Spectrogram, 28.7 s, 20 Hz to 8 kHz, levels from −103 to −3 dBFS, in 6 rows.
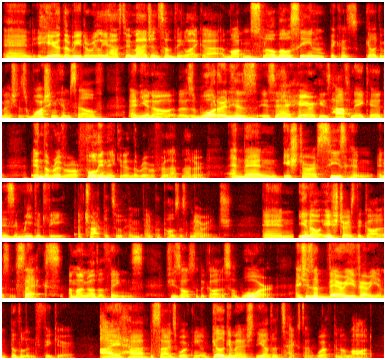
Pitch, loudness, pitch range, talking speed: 105 Hz, -20 LUFS, 95-115 Hz, 205 wpm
